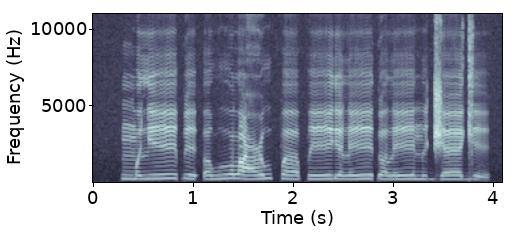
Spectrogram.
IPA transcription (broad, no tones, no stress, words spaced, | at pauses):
ŋ͡mʌlʲeːɓe ʔʌwulˠʌ ʕu pɐːpeːɾʲɛ leːɗʌ leːnɨ d͡ʒɛːɡʲe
